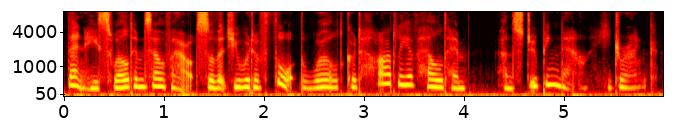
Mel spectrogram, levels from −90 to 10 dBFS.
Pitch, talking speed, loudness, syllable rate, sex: 225 Hz, 230 wpm, -19 LUFS, 5.0 syllables/s, female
